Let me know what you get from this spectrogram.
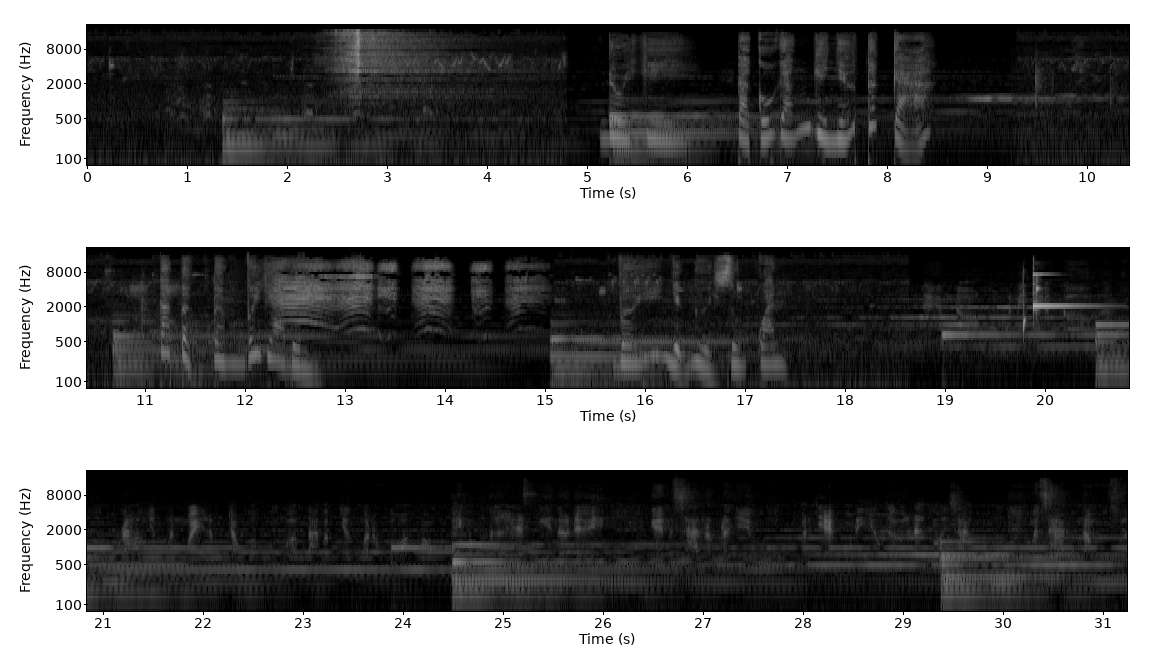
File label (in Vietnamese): TVC, TVC sâu lắng; TVC sâu lắng (KLC)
